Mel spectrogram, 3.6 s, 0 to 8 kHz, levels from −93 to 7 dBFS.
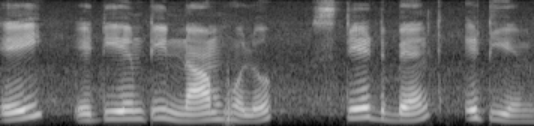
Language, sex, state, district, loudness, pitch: Bengali, male, West Bengal, North 24 Parganas, -18 LUFS, 190 Hz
